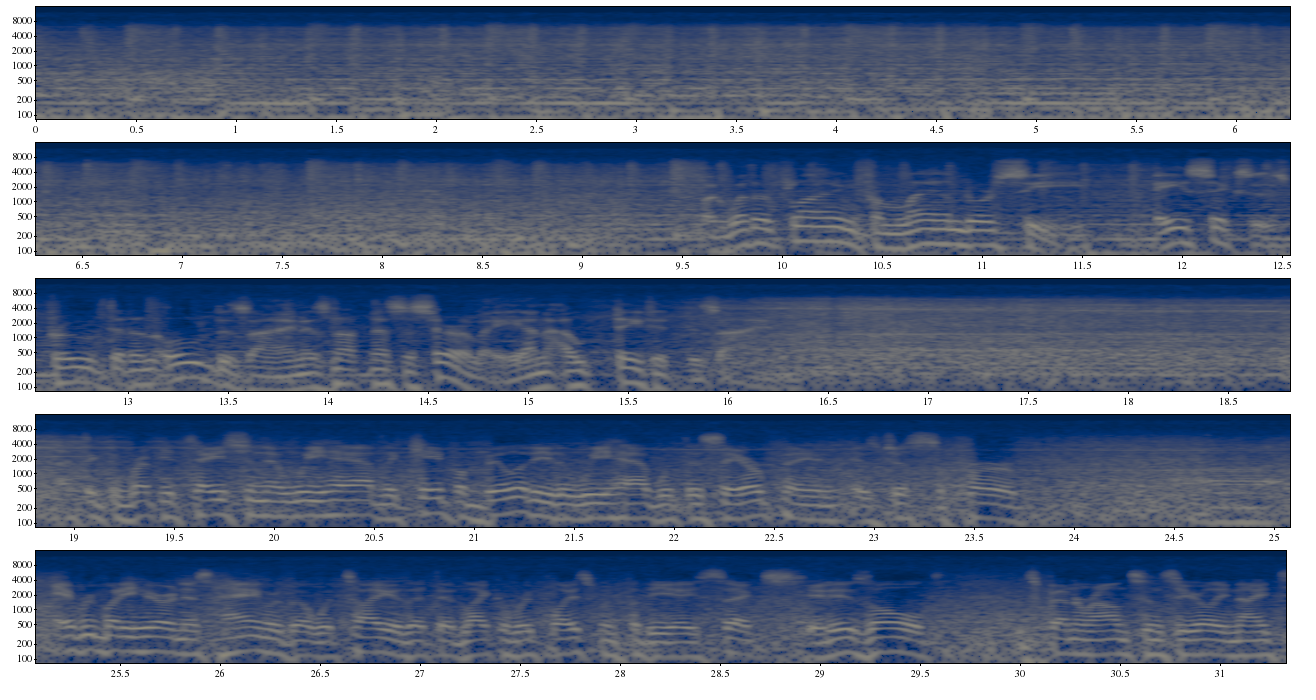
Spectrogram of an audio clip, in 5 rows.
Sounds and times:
Fixed-wing aircraft, airplane: 0.0 - 31.3.

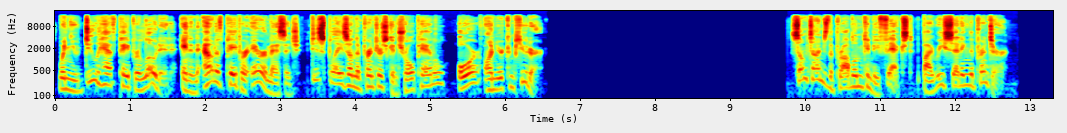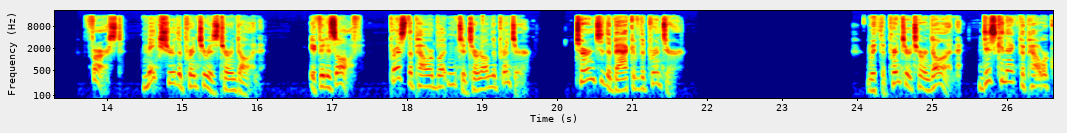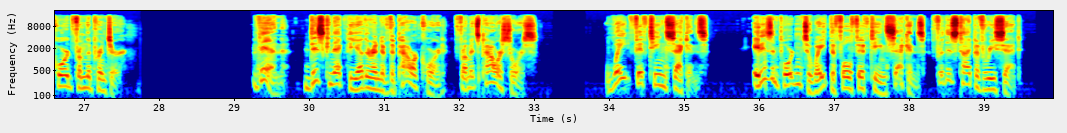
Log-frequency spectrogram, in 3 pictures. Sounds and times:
Speech: 0.0 - 6.6, 9.9 - 12.8, 13.8 - 16.2, 16.8 - 21.8, 24.2 - 27.7, 29.3 - 33.2, 34.0 - 35.4, 36.0 - 39.6.

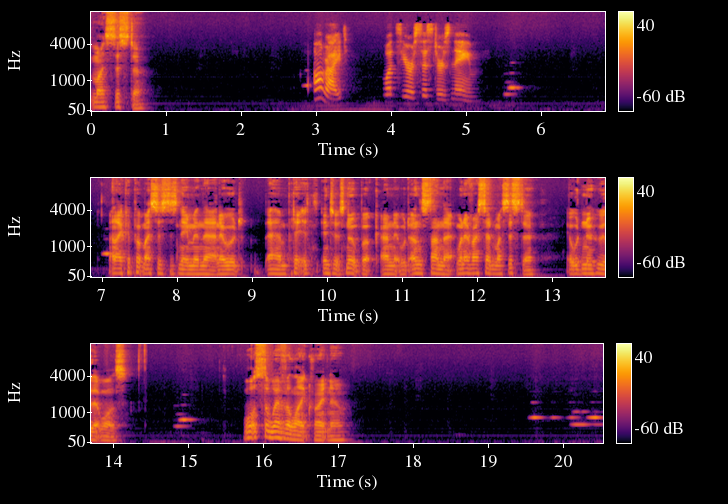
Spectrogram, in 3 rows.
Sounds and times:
Speech: 0.0 - 0.8, 2.9 - 5.2, 7.1 - 14.3, 15.7 - 17.2
Inside, small room: 0.0 - 20.5.

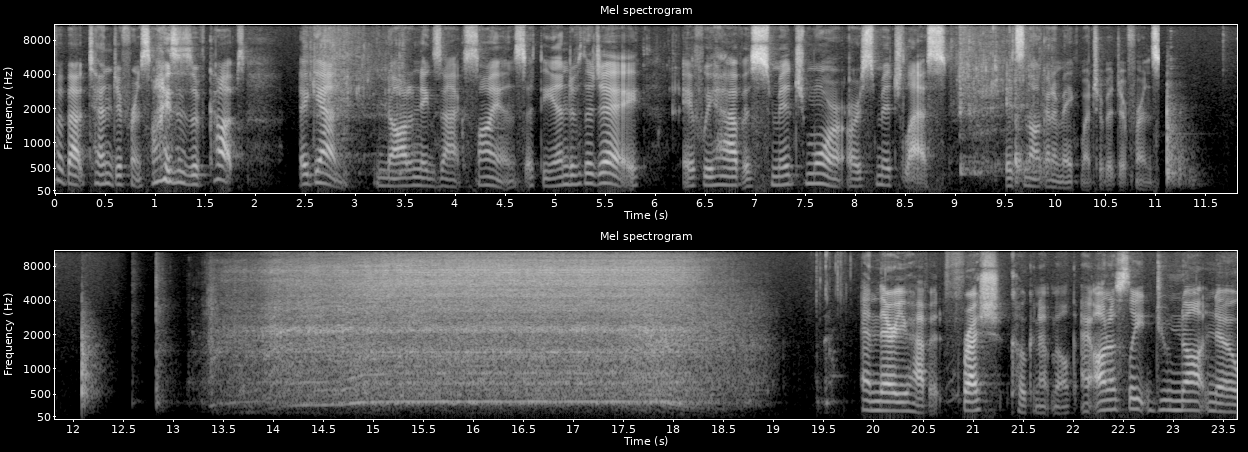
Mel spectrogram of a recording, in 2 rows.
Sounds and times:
Blender: 13.2 - 19.1.

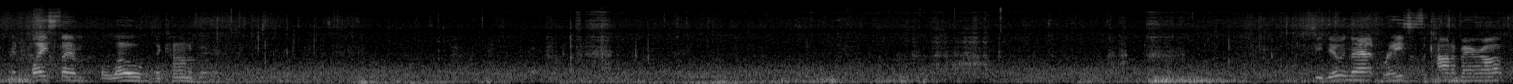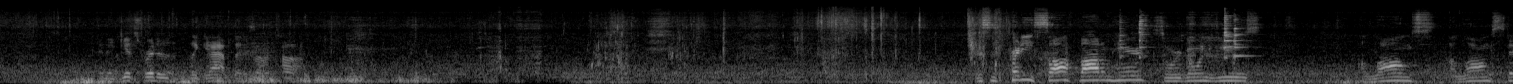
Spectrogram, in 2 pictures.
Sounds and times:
Outside, rural or natural: 0.0 - 30.2
Speech: 0.1 - 2.2, 13.1 - 15.1, 16.1 - 18.2, 24.8 - 27.8, 28.7 - 30.2.

